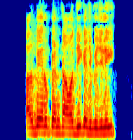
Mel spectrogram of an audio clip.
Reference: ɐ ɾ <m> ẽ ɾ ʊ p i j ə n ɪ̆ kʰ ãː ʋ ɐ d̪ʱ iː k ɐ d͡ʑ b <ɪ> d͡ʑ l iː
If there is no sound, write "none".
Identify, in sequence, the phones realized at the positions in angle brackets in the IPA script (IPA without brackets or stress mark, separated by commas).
b, ɪ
